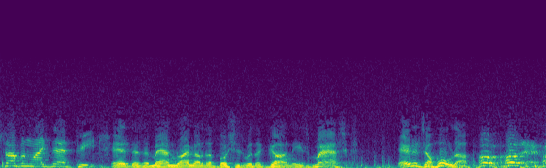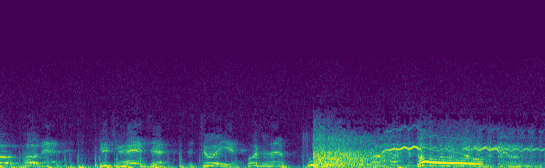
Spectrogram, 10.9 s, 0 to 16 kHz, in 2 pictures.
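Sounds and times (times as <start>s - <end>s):
speech: 0.0s - 10.8s
steady noise: 0.0s - 10.8s
horse pulling a carriage neighing with a shrill whinny: 8.9s - 10.8s.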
